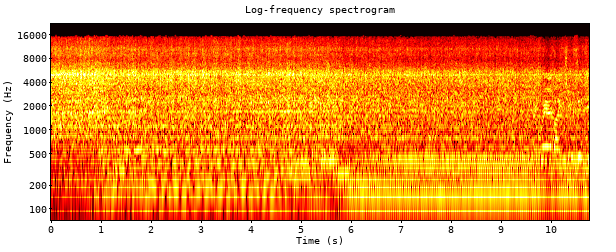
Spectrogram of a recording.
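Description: Case IH combine hydrostatic pump and motor running on a dyno, a loud, steady mechanical hum and whine whose pitch shifts and settles partway through as the load switches to the motor, droning on continuously.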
